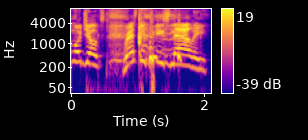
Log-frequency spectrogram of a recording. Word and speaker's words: Nally: To Nally. – No, no T. Just Nally. – Oh, it's Nally. – Nally. N-A-L-L-Y.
